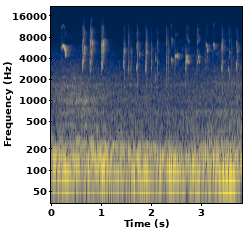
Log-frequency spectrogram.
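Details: Sunbird with open beak pouring out a fast, jumbled series of very high, thin chirps and flicked notes, almost continuous, over a low steady hum.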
